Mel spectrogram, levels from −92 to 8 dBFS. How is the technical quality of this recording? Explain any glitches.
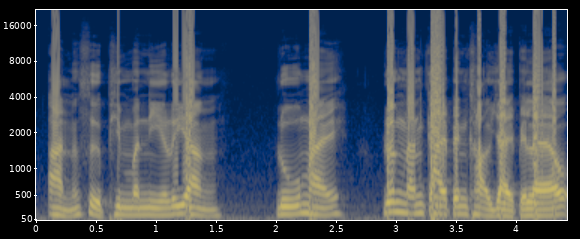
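The speech is marred by violent cracks on its loudest moments, from integer overflow at 0.13–0.18 s, 0.68 s, 1.14–1.31 s, 2.28–2.35 s and 2.93–4.32 s. Peaks overshooting the integer limit by up to about 8 dB wrap to the opposite sign instead of being limited, snapping across the full range, harsher than clipping.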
